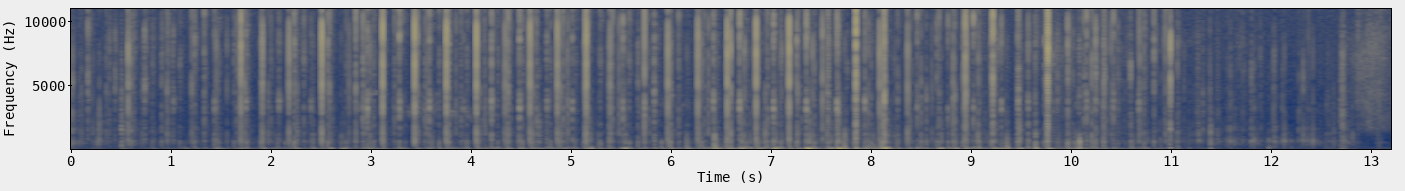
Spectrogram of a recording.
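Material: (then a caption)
Plastic. Long black acrylic nails tap fast on the sides of a small clear plastic zip bag full of purple hair rollers, held upright. A dense, uneven stream of short, dry plastic clicks with a dull low body builds louder toward the middle, then thins and fades near the end.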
